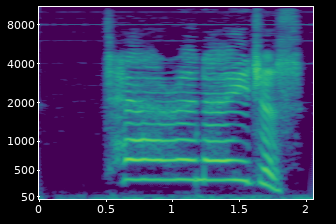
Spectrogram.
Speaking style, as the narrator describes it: yelled Larry

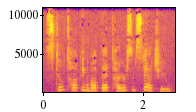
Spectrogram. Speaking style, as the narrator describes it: she sighed again

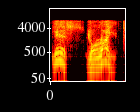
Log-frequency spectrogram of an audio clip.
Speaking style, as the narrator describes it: exclaimed Fritz, his face brightening

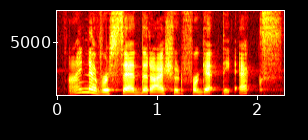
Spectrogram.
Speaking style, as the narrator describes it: said crossly

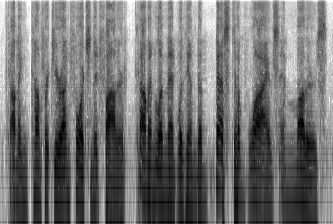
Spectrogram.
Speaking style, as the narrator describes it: cried I

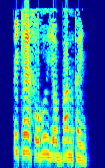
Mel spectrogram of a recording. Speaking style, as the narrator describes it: snarled the rat

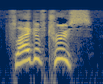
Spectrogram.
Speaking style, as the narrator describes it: cried Silver

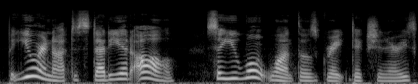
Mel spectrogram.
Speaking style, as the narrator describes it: cried Jill

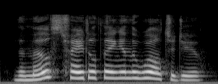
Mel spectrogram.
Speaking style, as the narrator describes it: exclaimed Bryce

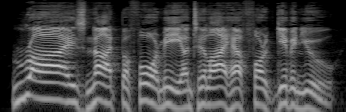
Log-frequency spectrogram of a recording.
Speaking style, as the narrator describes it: Yat-Zar thundered

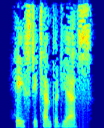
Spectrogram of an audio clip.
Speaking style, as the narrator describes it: he said

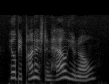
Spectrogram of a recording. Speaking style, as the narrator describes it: said Peter timidly

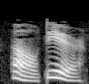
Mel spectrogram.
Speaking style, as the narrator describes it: groaned Ben

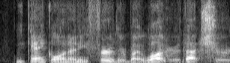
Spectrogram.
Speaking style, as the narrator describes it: said Tom

